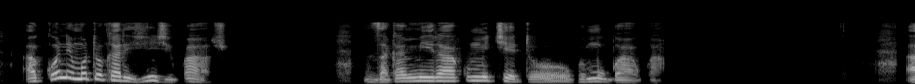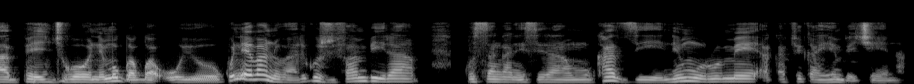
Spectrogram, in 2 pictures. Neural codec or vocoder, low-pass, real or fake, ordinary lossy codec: none; 7.2 kHz; real; MP3, 64 kbps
